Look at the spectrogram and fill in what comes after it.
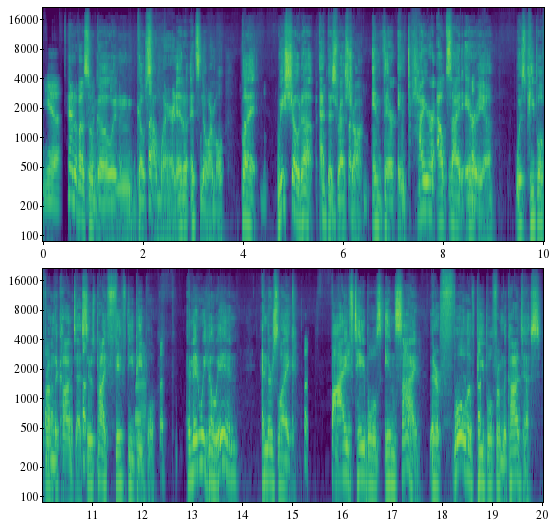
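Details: Adult male speaker; typical speech.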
